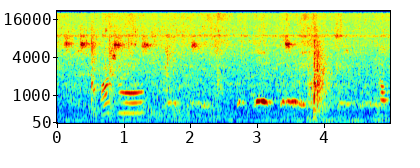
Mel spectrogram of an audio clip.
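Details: Common hill mynas perched on a wall behind an old temple in Chiang Mai, Thailand, mimicking human greetings in English, Thai and French. Short clear whistled and speech-like tonal notes come at irregular intervals, with a woman's voice greeting them.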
